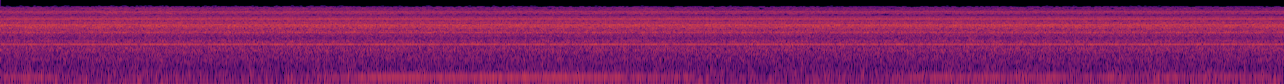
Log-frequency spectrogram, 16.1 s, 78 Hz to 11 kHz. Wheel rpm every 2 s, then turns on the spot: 0, 0, 0, 0, 0, 0, 0, 0.
none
